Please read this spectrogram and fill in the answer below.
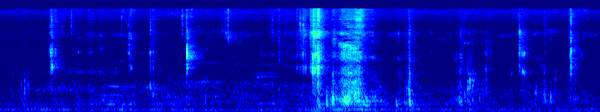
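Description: Faint close-up chewing of a juicy pineapple slice: soft wet mouth sounds and small clicks, louder for a moment about three seconds in.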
